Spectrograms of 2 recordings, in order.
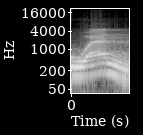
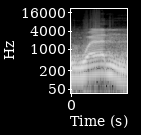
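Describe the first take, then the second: The two takes are said the same way.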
